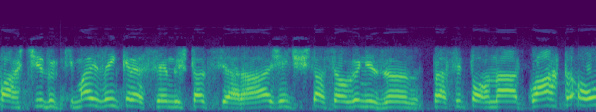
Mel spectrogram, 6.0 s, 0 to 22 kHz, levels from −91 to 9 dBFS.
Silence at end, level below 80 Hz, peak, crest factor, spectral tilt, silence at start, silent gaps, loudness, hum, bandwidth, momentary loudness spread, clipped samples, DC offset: 0 s; -68 dBFS; -2 dBFS; 12 dB; -6.5 dB/octave; 0 s; none; -13 LUFS; none; 4.1 kHz; 4 LU; under 0.1%; under 0.1%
